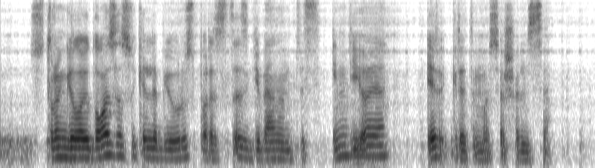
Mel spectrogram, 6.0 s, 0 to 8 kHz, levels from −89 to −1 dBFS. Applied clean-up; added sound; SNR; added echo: neural mask model RNNoise.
